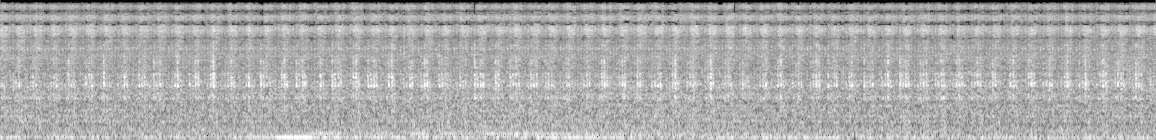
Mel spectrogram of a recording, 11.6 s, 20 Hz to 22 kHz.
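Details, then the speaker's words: Chevy Trailblazer petrol engine idling roughly, uneven stumbling exhaust pulse; misfire on cylinders 3 and 5, checked by unplugging coils/spark plugs one at a time to hear for change. "So you check the spark plugs. Misfires, unplug to see if it changed. Got Misfire right there too."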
